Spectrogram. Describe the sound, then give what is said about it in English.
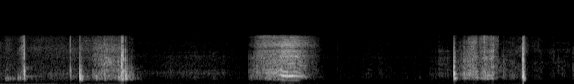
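Someone blows their nose in three separate noisy bursts with short quiet gaps between them. The middle blow is a smooth, steady honk, while the others sound rougher and more sputtering. “I'm going to ask for your patience again, guys, as I blow my nose here.”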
